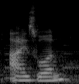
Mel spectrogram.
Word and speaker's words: ATEEZ: I was told that that's how it's said. ateez. Chaeyeon. Finished her heart eyes and just need her colour eyes one.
